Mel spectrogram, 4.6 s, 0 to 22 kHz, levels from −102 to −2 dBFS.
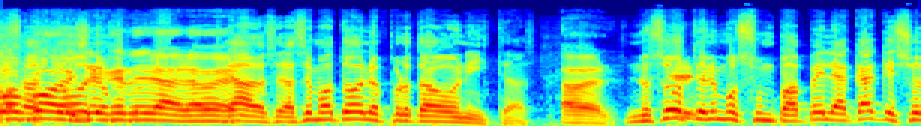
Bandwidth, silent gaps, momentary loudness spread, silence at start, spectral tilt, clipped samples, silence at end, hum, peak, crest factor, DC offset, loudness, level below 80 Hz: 16 kHz; none; 8 LU; 0 s; -5 dB/octave; under 0.1%; 0 s; none; -6 dBFS; 10 dB; under 0.1%; -17 LUFS; -50 dBFS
